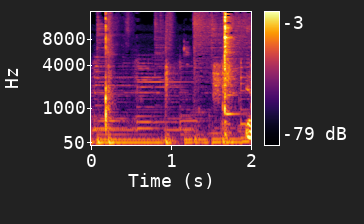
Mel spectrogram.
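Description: Two light clinks, the second one ringing briefly: a metal spoon knocking against the mixing bowl, over steady background music.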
